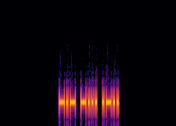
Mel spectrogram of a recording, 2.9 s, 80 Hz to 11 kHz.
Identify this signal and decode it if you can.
Morse code, heard as a keyed tone, about 40 wpm, 700 Hz. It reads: KBL
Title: USA Call Sign Postfixes - 3 Letters 40wpm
